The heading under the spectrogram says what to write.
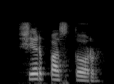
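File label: "серпастор", Komi, female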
